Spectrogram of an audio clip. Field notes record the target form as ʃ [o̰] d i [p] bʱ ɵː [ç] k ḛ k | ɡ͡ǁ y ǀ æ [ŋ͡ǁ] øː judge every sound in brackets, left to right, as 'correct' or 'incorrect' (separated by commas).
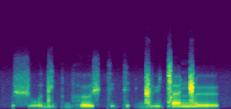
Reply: correct, incorrect, incorrect, correct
